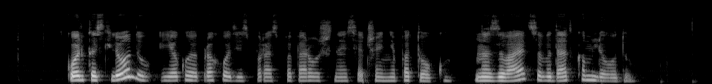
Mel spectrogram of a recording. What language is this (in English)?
Belarusian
